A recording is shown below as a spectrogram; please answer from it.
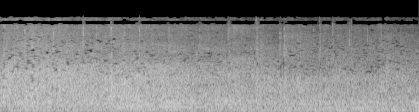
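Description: Audience applauding: dense, steady clapping that eases off a little toward the end.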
